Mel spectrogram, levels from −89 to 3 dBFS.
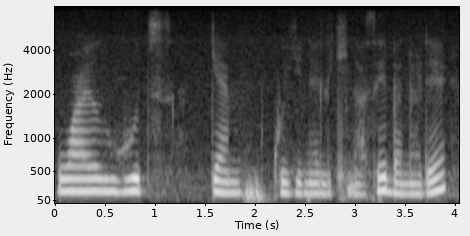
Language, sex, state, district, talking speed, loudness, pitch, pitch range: Nagamese, female, Nagaland, Kohima, 120 wpm, -16 LUFS, 175 Hz, 155-190 Hz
